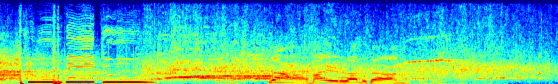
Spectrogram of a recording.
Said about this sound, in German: Ja, das war. So viel Applaus will ich auch mal haben.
